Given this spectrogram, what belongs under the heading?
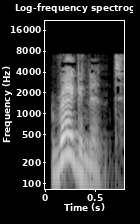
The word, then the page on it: regnant: British English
